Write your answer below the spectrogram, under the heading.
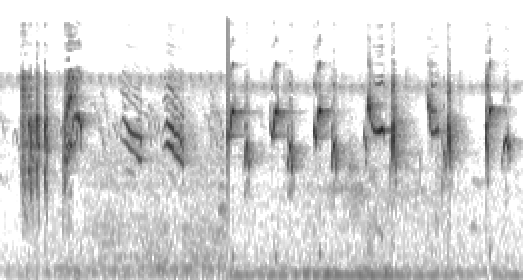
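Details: Long-tailed shrike giving a sparrow-mimicking song meant to prompt other shrikes to sing: a few harsh notes and downslurred whistles, then evenly spaced sharp two-part chirps about twice a second over a faint low hum.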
